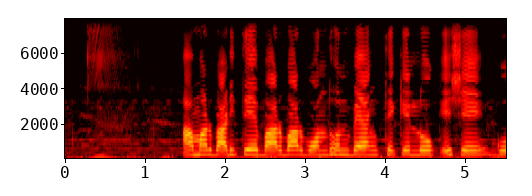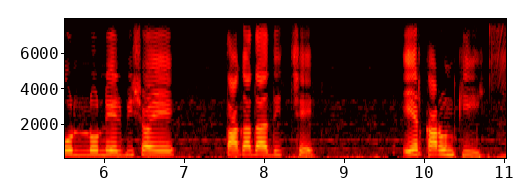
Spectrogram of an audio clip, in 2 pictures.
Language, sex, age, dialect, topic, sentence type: Bengali, female, 18-24, Northern/Varendri, banking, question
